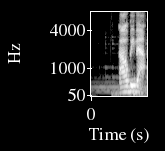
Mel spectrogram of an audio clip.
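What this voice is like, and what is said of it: Imitates another person's voice. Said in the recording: “In my honor voice,”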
